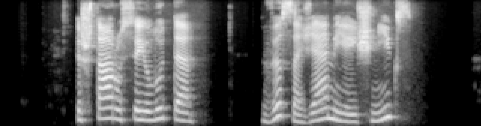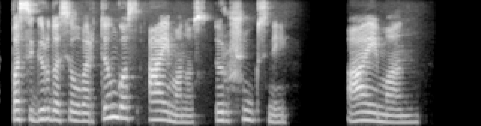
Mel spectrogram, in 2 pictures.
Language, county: Lithuanian, Klaipėda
